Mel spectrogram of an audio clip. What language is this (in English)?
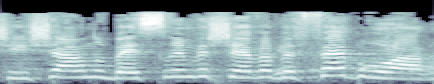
Hebrew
